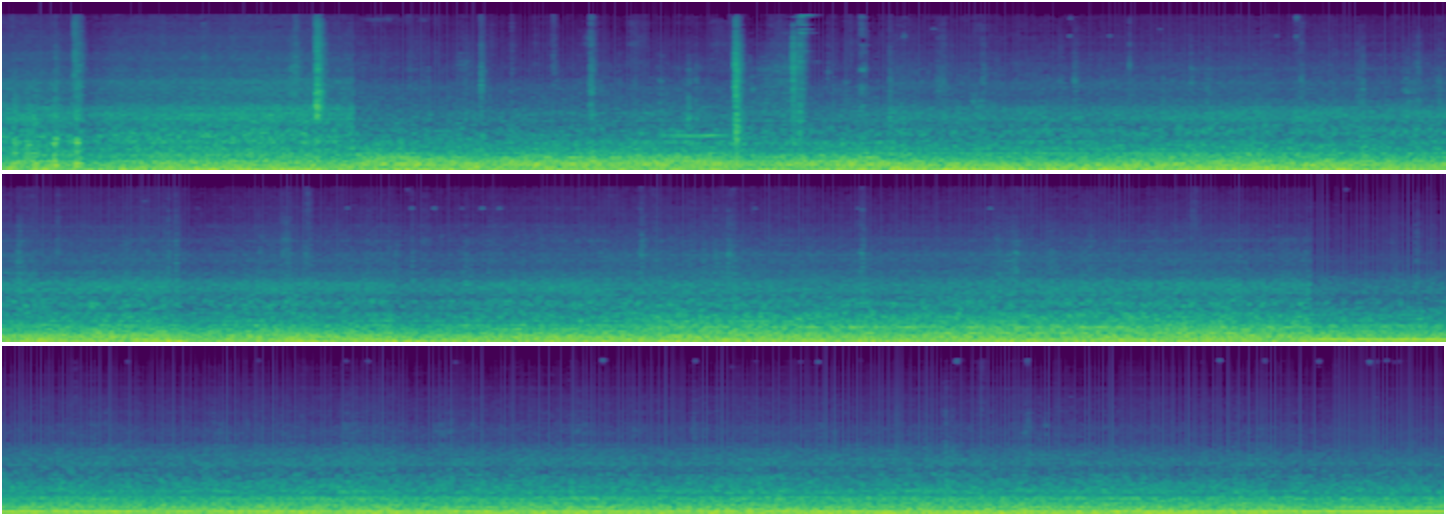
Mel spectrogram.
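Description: Turboprop airliner's engines and propellers heard from inside the cabin: a steady low drone while the aircraft taxis. About twenty seconds in the drone steps up slightly in pitch and grows stronger as power comes up for the takeoff roll. A couple of light knocks in the first few seconds.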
